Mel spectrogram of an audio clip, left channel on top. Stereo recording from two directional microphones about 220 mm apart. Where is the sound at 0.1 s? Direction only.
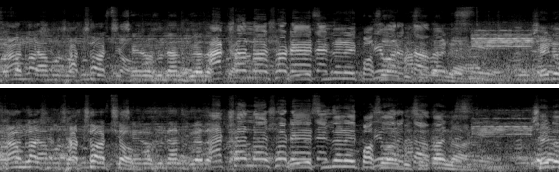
50° right (ahead or behind).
